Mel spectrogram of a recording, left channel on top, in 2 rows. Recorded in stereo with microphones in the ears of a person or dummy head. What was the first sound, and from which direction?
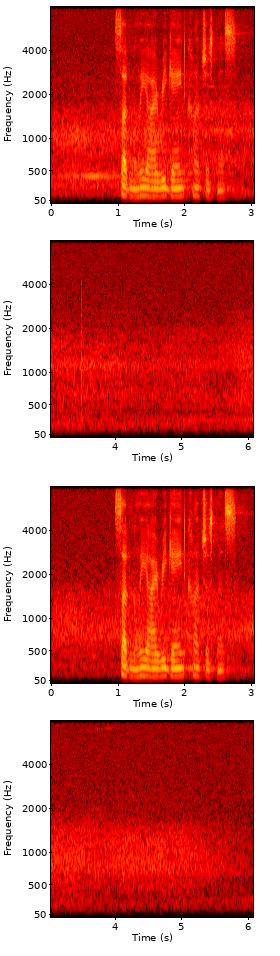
A man speaking, centre (ahead or behind).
